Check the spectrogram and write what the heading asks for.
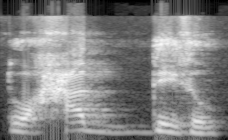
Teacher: ہا کو ہا پڑھ جاتے ہیں موٹی ہا، یہاں پہ ہا بریک ہے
